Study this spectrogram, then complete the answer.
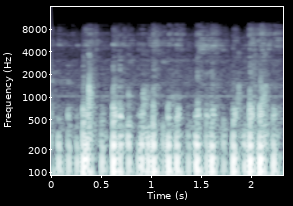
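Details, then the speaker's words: Dayton 1/16 hp 5000 rpm motor, over 40 years old, run slow on setting two of a Lutron (ex-Dayton) 5 amp speed dial: uneven rattling knock pulsing several times a second over a low hum from worn motor bushings. "down on two you hear that i mean i can hear the bad bushings that"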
